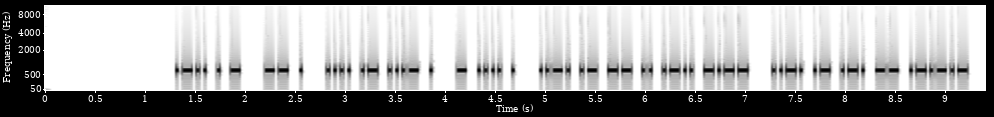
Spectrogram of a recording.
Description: Morse code, heard as a keyed tone, about 34 wpm, 700 Hz. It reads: LET ME HAVE THE FAMILY FARM.
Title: Sentences from Top 1000 Words - Review Part 2 - 35wpm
